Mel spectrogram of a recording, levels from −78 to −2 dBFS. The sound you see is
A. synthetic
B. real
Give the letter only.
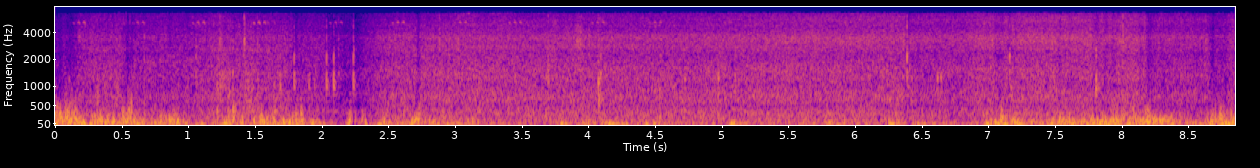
B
